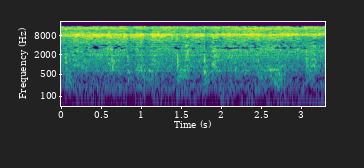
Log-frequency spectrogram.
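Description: Ingredients for hot and sour paneer noodles fry and get stirred in a pan, giving a loud, continuous sizzling hiss with faint scraping, close up and without speech.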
